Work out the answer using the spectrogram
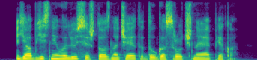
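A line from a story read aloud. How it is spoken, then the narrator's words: Plain. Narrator (Russian): сказала мне Лили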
